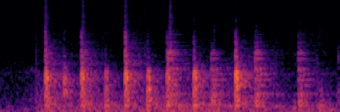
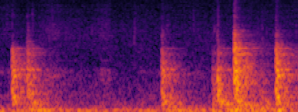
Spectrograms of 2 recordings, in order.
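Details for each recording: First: Garage door roller: loose metallic ticking and rattling about every fifth of a second as bare roller stem knocks in hinge tunnel; after fitting a roller stem sleeve, noise greatly reduced and muffled. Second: Garage door roller stem shaken in its hinge tunnel after a roller sleeve was fitted: short, soft clacks with no metal-to-metal ring. The rattle is muffled and greatly reduced.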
